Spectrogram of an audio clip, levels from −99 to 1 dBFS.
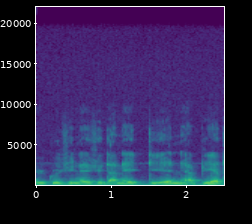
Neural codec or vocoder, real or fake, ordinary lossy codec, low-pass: none; real; none; 19.8 kHz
